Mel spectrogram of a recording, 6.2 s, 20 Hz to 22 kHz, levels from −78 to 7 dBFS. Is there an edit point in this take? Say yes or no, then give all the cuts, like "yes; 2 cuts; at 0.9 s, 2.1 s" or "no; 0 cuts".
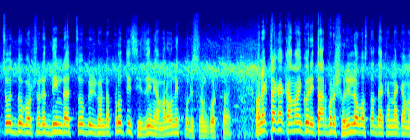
no; 0 cuts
